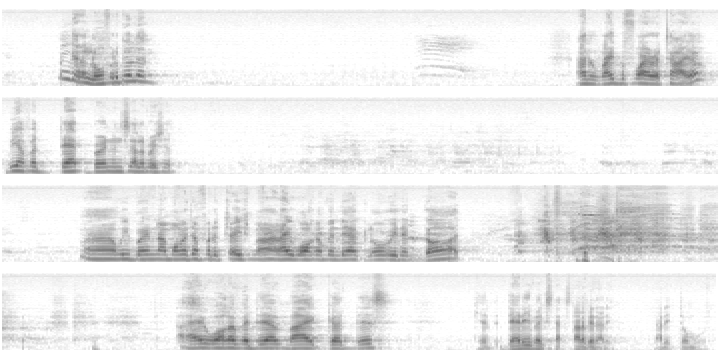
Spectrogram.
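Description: A man preaches with animation through a microphone, in short bursts with pauses.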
